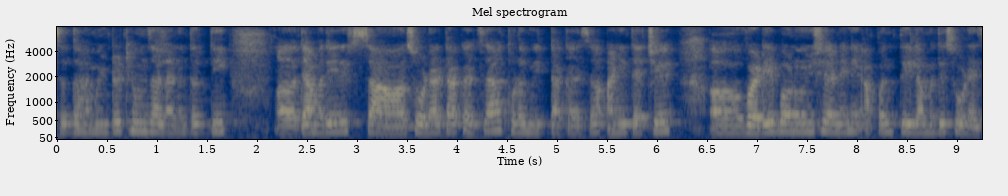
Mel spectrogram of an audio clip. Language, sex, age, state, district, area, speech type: Marathi, female, 45-60, Maharashtra, Akola, urban, spontaneous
